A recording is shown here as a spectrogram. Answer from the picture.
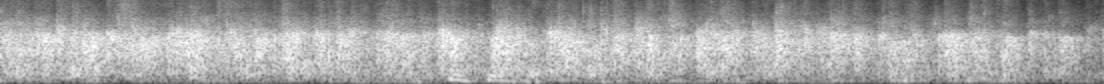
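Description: Loud, sustained applause from many hands, a dense crackle of clapping that holds steady for several seconds and fades slightly at the end.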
